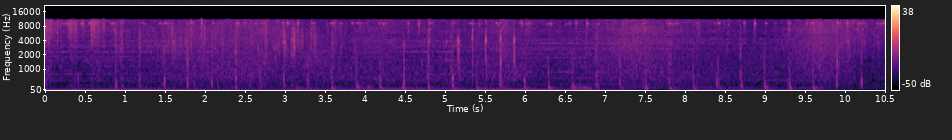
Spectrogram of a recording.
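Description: The horse Roach gallops in The Witcher 3 video game, hooves clip-clopping in a steady, fast rhythm over a dense background of game music and ambience.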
